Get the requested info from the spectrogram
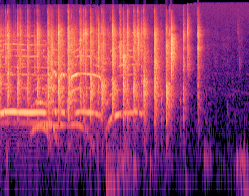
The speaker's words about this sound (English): Put your hands together, everyone, for Jackie Hagen!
